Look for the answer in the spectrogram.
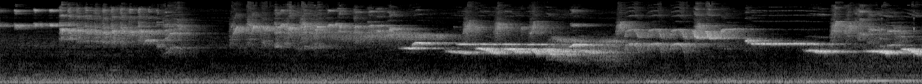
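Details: Canary song used as a tutor for white-rumped shamas. Scratchy high bursts give way to descending whistled trills and rolling phrases that rise and fall, ending on a sustained lower trill.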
